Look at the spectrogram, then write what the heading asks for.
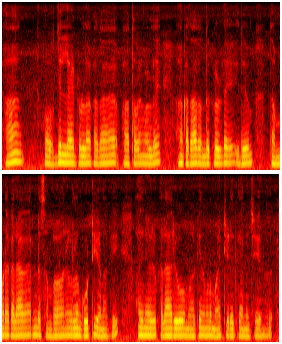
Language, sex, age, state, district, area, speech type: Malayalam, male, 45-60, Kerala, Kottayam, urban, spontaneous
